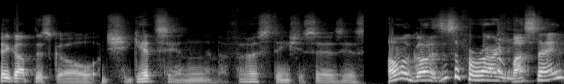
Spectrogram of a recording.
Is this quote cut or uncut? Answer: cut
